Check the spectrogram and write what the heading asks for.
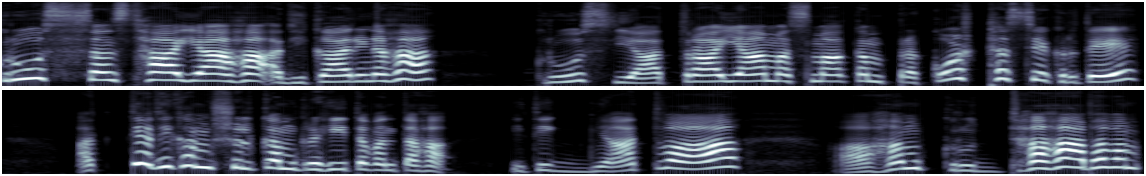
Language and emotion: Sanskrit, angry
